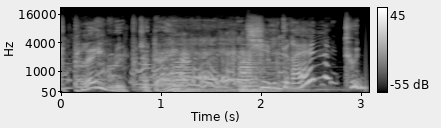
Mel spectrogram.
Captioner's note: children giggling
